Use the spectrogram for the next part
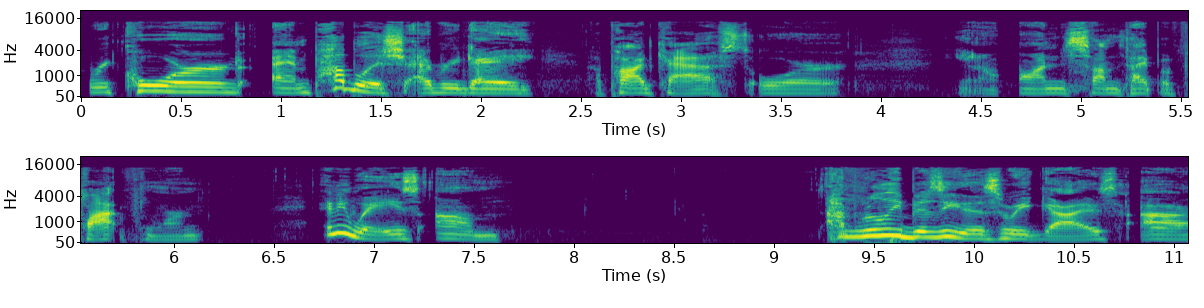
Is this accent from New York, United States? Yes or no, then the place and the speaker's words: no; Pennsylvania, United States; You know, I come from Pennsylvania, actually. I had worked mostly in Maryland and been around the same people for the last 15, 20 years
